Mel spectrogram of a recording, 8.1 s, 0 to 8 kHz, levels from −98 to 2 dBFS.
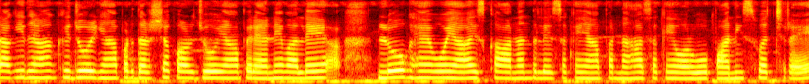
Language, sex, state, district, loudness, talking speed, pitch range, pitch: Hindi, female, Punjab, Fazilka, -15 LUFS, 215 wpm, 220-235 Hz, 225 Hz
